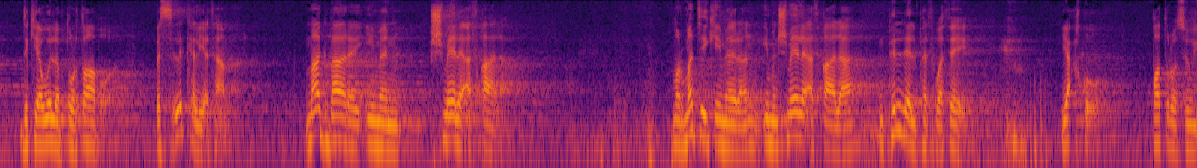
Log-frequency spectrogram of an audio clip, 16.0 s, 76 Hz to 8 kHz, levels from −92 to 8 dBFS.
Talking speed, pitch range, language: 85 wpm, 130-155 Hz, English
